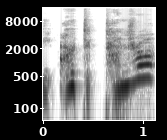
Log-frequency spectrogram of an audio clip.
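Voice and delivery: completely incredulous tone. A man stares at a map the talking car dropped at his feet: complete disbelief. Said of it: "He said in complete disbelief".

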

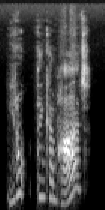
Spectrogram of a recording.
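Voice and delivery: tiny, shrunken, very small, high voice. [name] asks Joe, right after Joe denies having a crush on him, in a very small voice. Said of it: "his voice coming out very small".

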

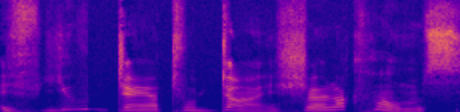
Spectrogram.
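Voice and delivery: loud, very slow, drawn-out growl through gritted teeth. Narrator reads a man's line to a gravely injured detective, growled through gritted teeth. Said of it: "he growled out through gritted teeth".

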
